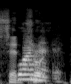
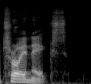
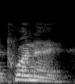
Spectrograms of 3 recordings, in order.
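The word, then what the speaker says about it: Troinex: I was curious about the pronunciation of it, and you can't trust those pronunciation guides online, because Tuane. – they all said Troy next.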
